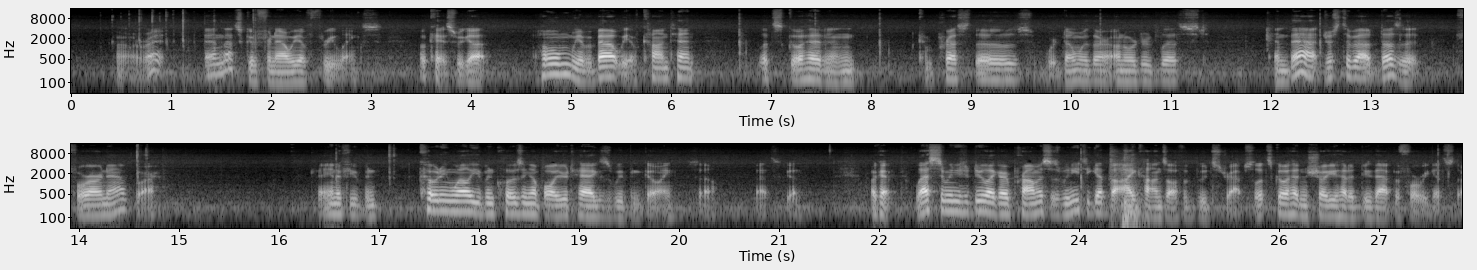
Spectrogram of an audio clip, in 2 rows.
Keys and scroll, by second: 1.9 super+Tab, 14.6 super+Tab, 27.6 super+Tab.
